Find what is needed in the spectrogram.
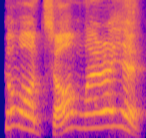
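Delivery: high, loud call. Real, not acted. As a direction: call out to him over the line. Calling out to frozen caller.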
